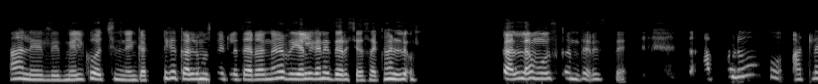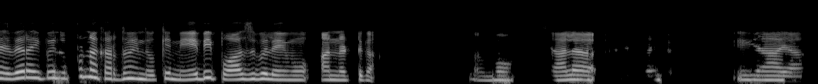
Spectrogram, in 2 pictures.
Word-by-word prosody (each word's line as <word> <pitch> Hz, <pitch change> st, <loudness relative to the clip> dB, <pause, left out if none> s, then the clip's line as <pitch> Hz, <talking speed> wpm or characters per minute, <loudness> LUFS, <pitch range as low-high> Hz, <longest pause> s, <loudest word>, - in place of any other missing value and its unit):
ఆ! -, -, +4 dB
లేదు. 220 Hz, -2 st, 0 dB
లేదు. 205 Hz, -1 st, -2 dB
మెలుకువ 235 Hz, +5 st, +2 dB
వచ్చింది. 230 Hz, -1 st, -3 dB
నేను 205 Hz, +1 st, -1 dB
గట్టిగా 280 Hz, +9 st, -1 dB
కళ్ళు 245 Hz, 0 st, +5 dB
మూసుకొని 255 Hz, +1 st, -2 dB
ఇట్ల 230 Hz, -1 st, -3 dB
తెరవంగానే 230 Hz, +6 st, +4 dB
రియల్ 245 Hz, +2 st, +7 dB
గానే 270 Hz, +1 st, +5 dB
తెరిచేసా 210 Hz, -3 st, +2 dB
కళ్ళు. 245 Hz, -1 st, +5 dB, 1.0 s
కళ్ళు 250 Hz, +3 st, +7 dB
మూసుకొని 265 Hz, -1 st, -2 dB
తెరిస్తే 240 Hz, -1 st, -6 dB, 0.7 s
స్ -, -, -8 dB
అప్పుడు 350 Hz, 0 st, -5 dB, 0.6 s
అట్లా 270 Hz, +4 st, -5 dB
ఎవేర్ 290 Hz, +5 st, +2 dB
అయిపోయినప్పుడు 295 Hz, +4 st, -3 dB
నాకర్థమైంది. 260 Hz, -3 st, 0 dB
ఓకే. 270 Hz, +5 st, -6 dB
మే 215 Hz, -, -4 dB, 0.2 s
బి 310 Hz, -, +4 dB, 0.2 s
పాజిబుల్ 240 Hz, +2 st, 0 dB
ఏమో 205 Hz, 0 st, -5 dB, 0.3 s
అన్నట్టుగా. 200 Hz, -1 st, -5 dB, 1.1 s
అమ్మో! 195 Hz, +1 st, -6 dB, 0.5 s
చాలా 205 Hz, +2 st, -1 dB, 0.5 s
నిజంగా 315 Hz, -, -17 dB, 0.9 s
యాహ్! 205 Hz, 0 st, -2 dB
యాహ్! 190 Hz, 0 st, -13 dB
240 Hz, 130 wpm, -23 LUFS, 210-270 Hz, 1.1 s, రియల్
